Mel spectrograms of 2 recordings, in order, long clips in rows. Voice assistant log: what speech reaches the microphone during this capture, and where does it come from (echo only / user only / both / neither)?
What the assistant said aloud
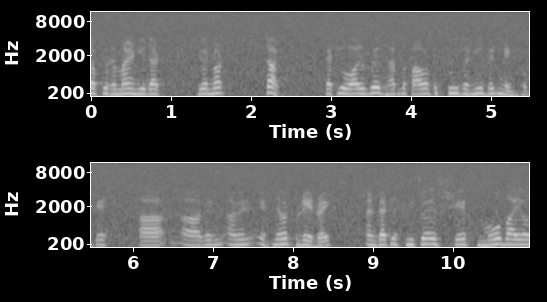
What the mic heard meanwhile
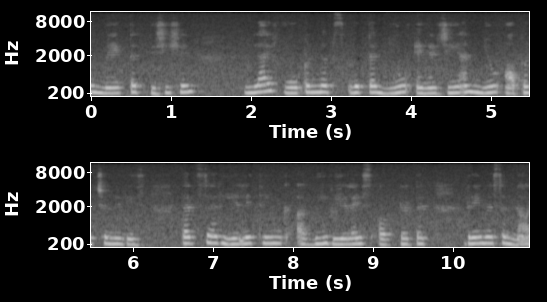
user only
